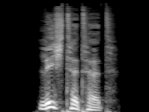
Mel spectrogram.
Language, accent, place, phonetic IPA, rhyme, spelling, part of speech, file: German, Germany, Berlin, [ˈlɪçtətət], -ɪçtətət, lichtetet, verb, De-lichtetet.ogg
- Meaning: inflection of lichten: 1. second-person plural preterite 2. second-person plural subjunctive II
